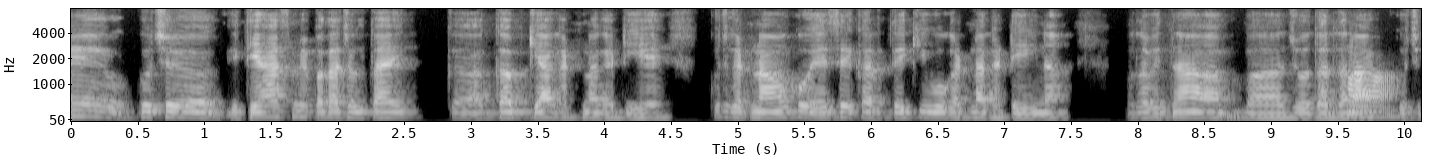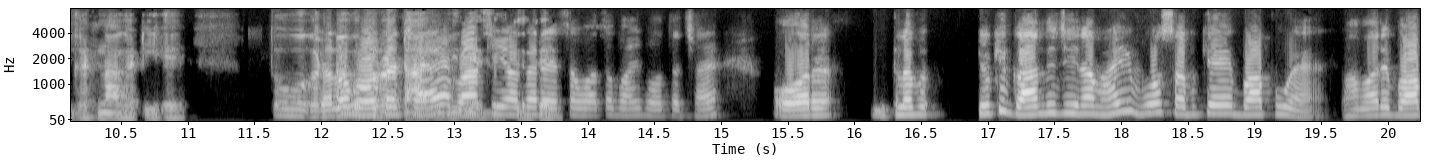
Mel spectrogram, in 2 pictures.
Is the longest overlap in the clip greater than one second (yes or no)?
yes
